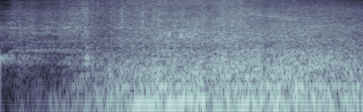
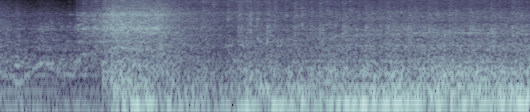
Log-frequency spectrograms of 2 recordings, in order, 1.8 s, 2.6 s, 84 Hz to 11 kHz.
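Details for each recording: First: Stolen 1988 Chevrolet Monte Carlo, first start after a new fuel pump was fitted: engine fires on the key and settles into a strong, even, smooth low rumble with no knocks or stumbles, sounding healthy; normal running. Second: 1988 Monte Carlo with a swapped original 4.7 L 265 V8: it catches and runs a shaky, uneven low idle that sags and dies; it isn't getting fuel from the tank, so fuel starvation is suspected.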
